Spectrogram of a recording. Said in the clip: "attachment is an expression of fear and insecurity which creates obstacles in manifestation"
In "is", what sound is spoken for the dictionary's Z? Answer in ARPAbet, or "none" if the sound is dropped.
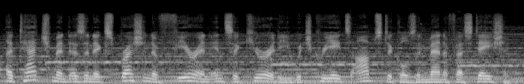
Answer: Z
